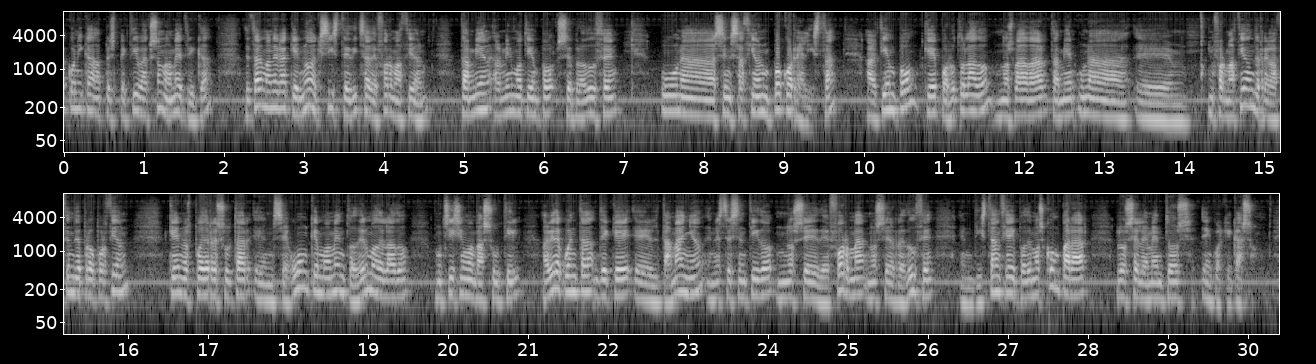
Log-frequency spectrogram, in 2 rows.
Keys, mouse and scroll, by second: 1.1 click, 2.7 click, 4.1 click, 6.1-6.8 scroll up 1, 6.8 middle click, 7.5-8.4 scroll up 1, 8.4 middle click, 12.9-14.7 scroll up 1, 19.9 click.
